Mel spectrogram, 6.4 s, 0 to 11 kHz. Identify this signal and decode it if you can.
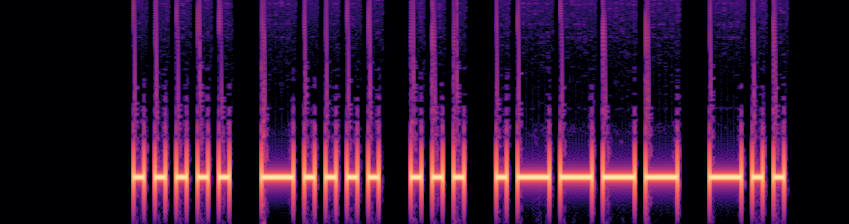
Morse code, heard as a keyed tone, about 15 wpm, 700 Hz. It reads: 56S1D
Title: Five Challenging Letter-Number Combinations 15wpm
